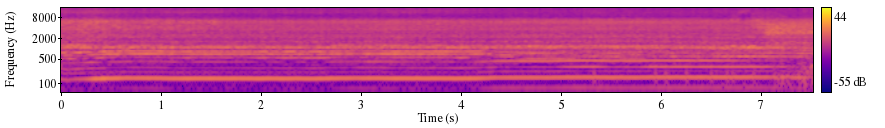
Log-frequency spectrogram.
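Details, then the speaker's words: Bajaj Discover 100cc motorcycle run on half a litre of Harpic plus 400 ml petrol: very loud, harsh, raspy running with a rough metallic edge at steady speed; seized piston and damaged bearings, needing a full engine teardown. "Harpic डाले और engine आके पूरा sound आके चालू हो गया, बहुत ज़्यादा साउंड आ गया इंजन में आके। इस तरीके से बहुत ज़्यादा साउंड आ गया बोले तो फुल इंजन ओपन कर लेना पड़ता।"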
